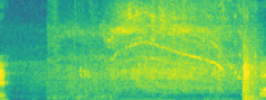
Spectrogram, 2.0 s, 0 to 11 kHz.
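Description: Arrma Fury RC truck's brushed electric motor whining at full throttle on a 3S lipo, the high whine falling in pitch. A sharp knock comes near the end.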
